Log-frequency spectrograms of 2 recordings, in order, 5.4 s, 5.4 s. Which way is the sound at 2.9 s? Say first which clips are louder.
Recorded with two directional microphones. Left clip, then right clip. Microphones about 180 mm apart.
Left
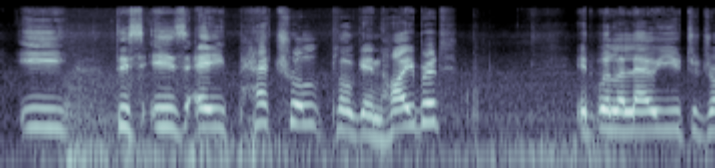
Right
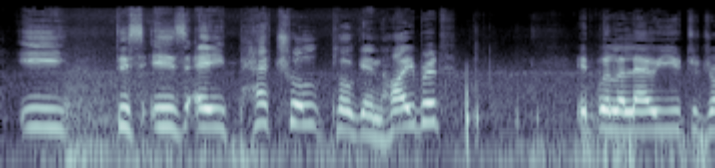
Right 2 dB; 15° left (ahead or behind).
